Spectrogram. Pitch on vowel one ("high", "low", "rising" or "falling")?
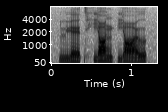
low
